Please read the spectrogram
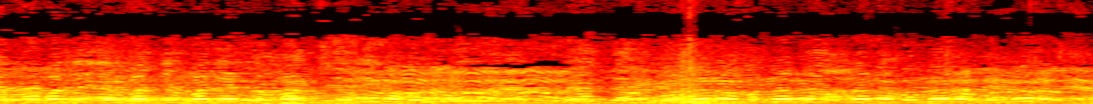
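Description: Several men talking over one another at close range: the chatter of traders crowded around a tomato auction, with prices being called out.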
